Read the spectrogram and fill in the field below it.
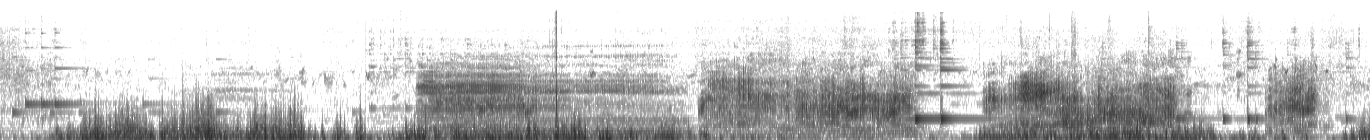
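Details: Camels in masti, the rutting season: deep, throbbing gurgles in pulsing bursts, interleaved with louder roaring surges, while a faint tonal chime sounds in the background.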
